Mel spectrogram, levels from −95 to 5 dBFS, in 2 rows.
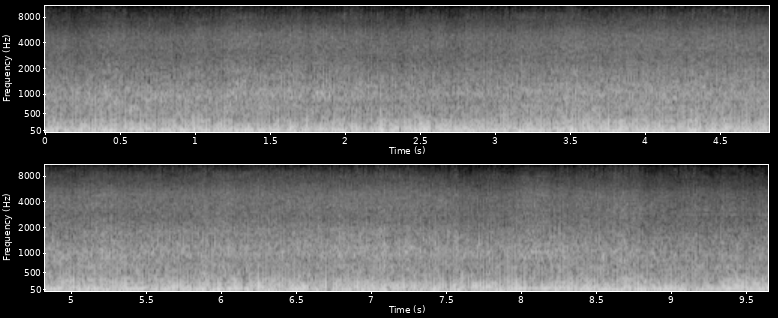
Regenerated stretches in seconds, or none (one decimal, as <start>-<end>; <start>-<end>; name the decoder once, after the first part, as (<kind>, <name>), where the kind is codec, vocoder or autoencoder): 0.0-9.6 (vocoder, Vocos)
